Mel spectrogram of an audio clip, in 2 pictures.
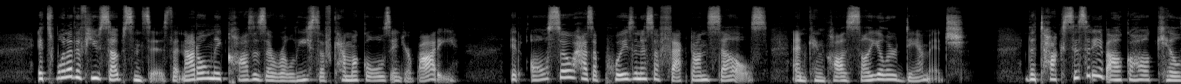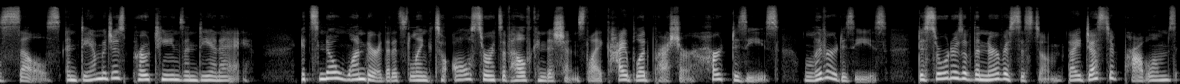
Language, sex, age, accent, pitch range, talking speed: English, female, 20-39, American, 195-250 Hz, 175 wpm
